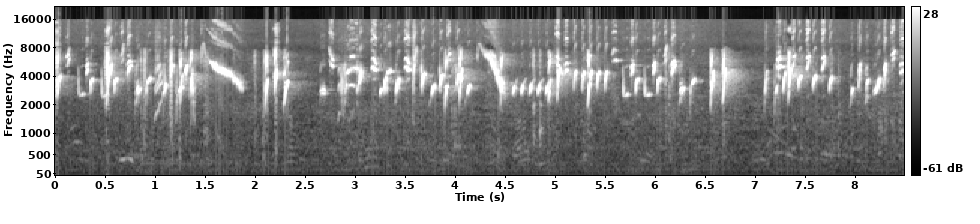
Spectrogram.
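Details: European goldfinch song meant to lift birds out of moult into summer breeding mood: rapid, unbroken liquid twittering with buzzy trills and quick high notes, closely packed phrases running throughout.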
